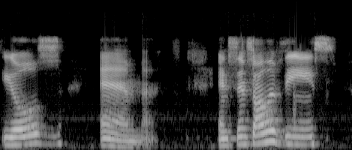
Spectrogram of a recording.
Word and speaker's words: aiment: il and el pluriel, they end in E-N-T, but you don't say it. You just end with a strong sound on the letter that comes before the E-N-T. So this is pronounced ils, M.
